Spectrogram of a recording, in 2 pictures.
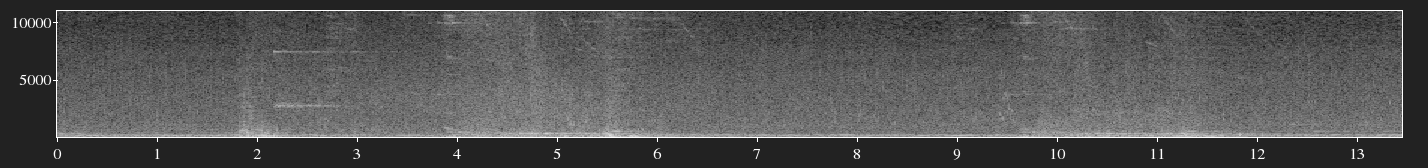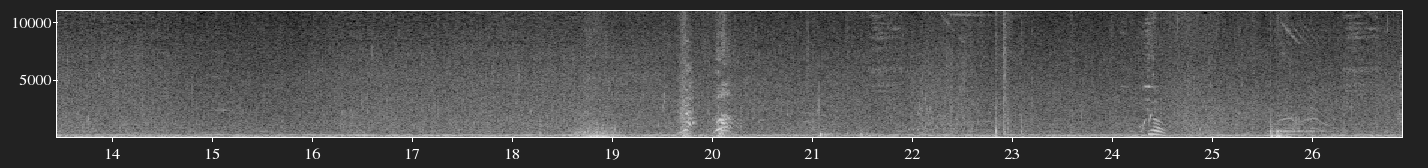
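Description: Waterfalls rush steadily.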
